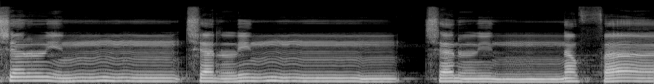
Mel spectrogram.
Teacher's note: bertemu dengan nun yang bertasdid, maka kita hukumi sebagai gunnah musyaddadah, maka dengungkan 2 harokat ataupun 1 alif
